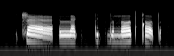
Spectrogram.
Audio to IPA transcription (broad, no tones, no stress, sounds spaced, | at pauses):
ʈ͡ʂ æː | lː æ k tː i k d ə n ɐː t ǃ ɐ t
